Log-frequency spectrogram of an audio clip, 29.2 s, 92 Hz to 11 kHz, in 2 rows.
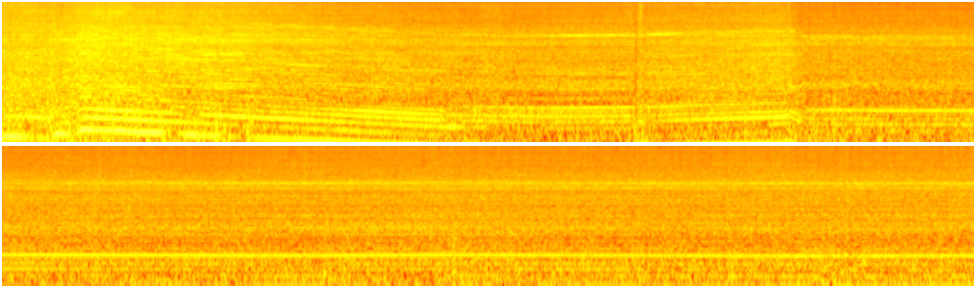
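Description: Triumph Tiger 850 Sport's inline-three engine, heard from the rider's position. Its revs fall in a long steady glide, then about twelve seconds in it changes abruptly to a steady low drone that holds.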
